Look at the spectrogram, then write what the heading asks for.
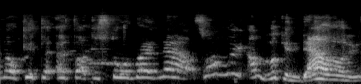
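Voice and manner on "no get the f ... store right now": put-on, pitched-up security guard yell. Retelling a security guard ordering the speaker out of the store: imitating someone yelling. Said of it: "He starts yelling".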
